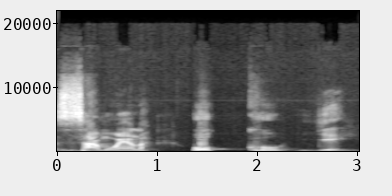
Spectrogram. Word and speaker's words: Samuel Okoye: Please let it be known to this General Assembly that the correct pronunciation and the elocution and articulation of the name of the Director ICT, Federal Minister of Communications and Digital Economy is Mr. Samuel Okoye.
